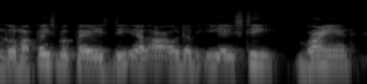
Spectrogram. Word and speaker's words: Dlroweht: Listen, I'm going to give y'all, they say, what's the pronunciation? I'm going to tell you, it's Dlroweht. You hear me? The world. The world spelled backwards, baby.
